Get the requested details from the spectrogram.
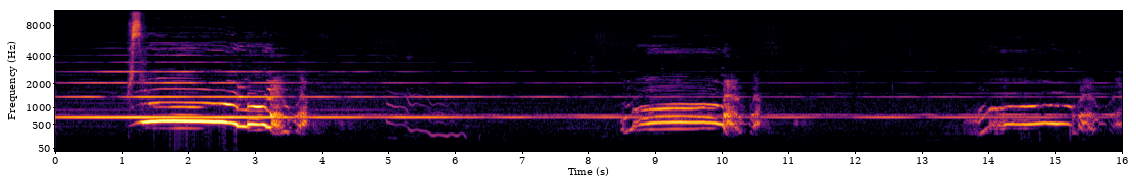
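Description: A dog gives long, wavering howls over the steady drone of a tornado siren.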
